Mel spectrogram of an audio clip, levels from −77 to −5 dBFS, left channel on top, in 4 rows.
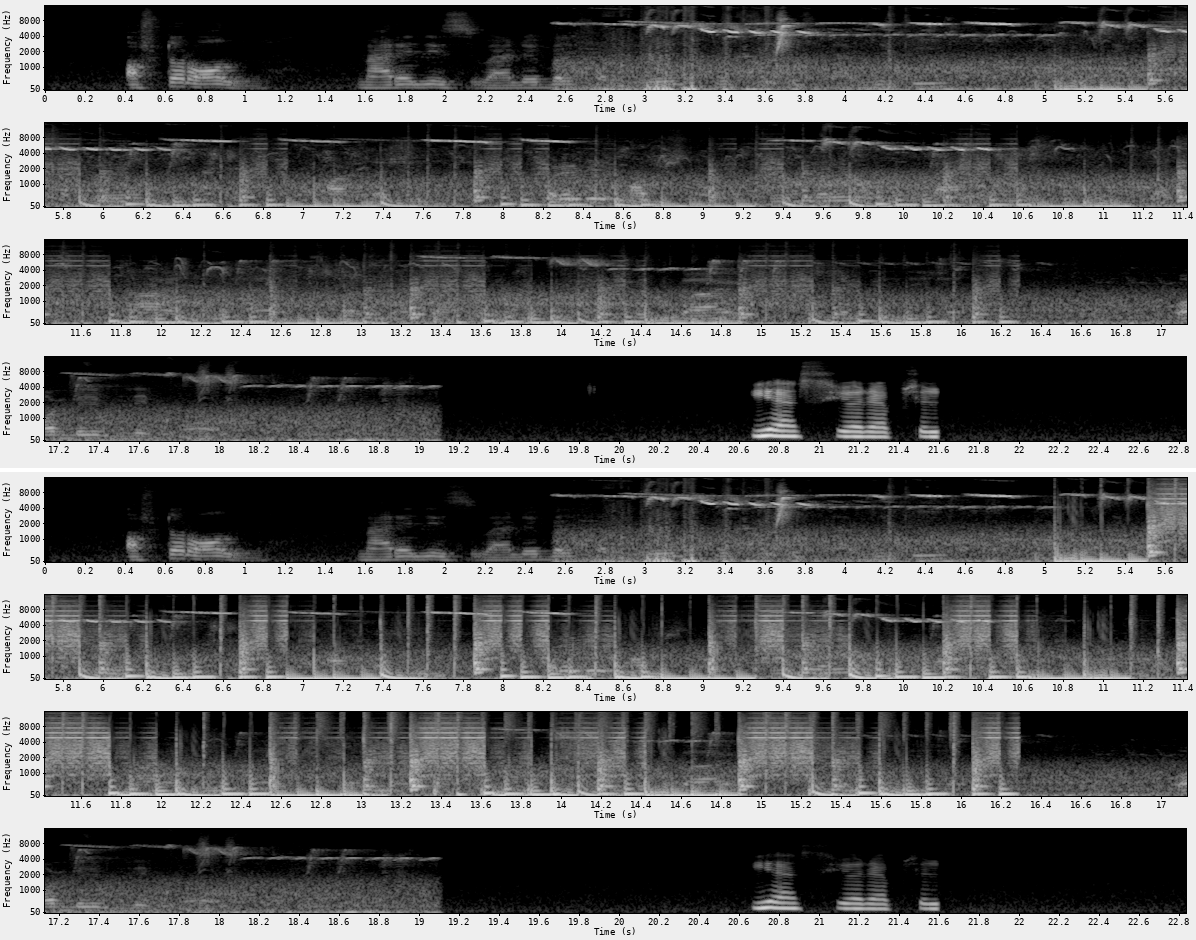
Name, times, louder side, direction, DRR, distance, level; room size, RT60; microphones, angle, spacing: voice 1, 0.4-1.2 1.6-4.6 5.2-6.7 7.1-7.7 8.2-10.8 11.2-13.9 14.3-15.0 15.3-16.2 17.0-18.1, left 2 dB, 25° left, 1.3 m, -42 dB
sound 1, 2.5-13.7, left 5 dB, 65° left, 5.2 m, -52 dB
sound 2, 2.5-19.1, left 1 dB, 5° left, 0.7 m, -32 dB
sound 3, 5.0-16.3, right 8 dB, 85° right, 0.3 m, -25 dB
voice 2, 20.7-21.6, left 5 dB, 85° left, 0.5 m, -25 dB
head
